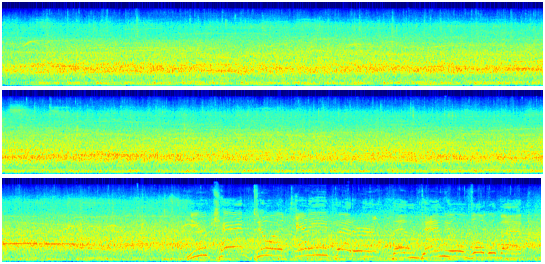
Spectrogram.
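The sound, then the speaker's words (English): A baseball stadium crowd roars in a loud, steady wall of cheering for about twenty seconds after Vogelbach hits a bases-loaded home run into the right-center bullpen to win the game, with rising whoops and shouts breaking out over the din toward the end. “Listen to this crowd.”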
